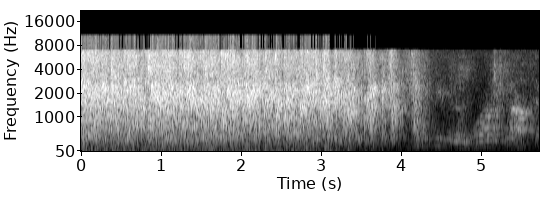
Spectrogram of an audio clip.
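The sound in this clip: Audience applause welcoming a speaker to a lecture: loud, dense clapping holds steady, then thins and fades after about four seconds as a voice begins.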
